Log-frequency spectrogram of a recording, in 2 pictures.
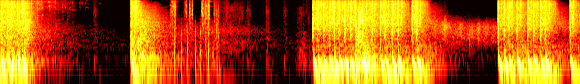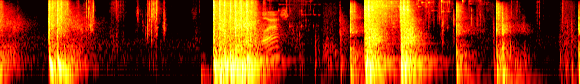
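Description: Rifle shots fire in loud rapid bursts with sharp echoes.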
